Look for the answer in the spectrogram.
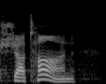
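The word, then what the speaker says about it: Shatan (שטן): They would have pronounced it something more like Shatan, but the idea is, the description is the word Satan.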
